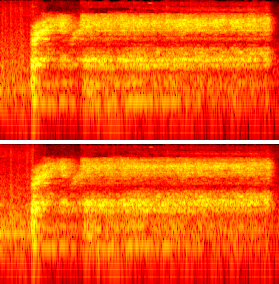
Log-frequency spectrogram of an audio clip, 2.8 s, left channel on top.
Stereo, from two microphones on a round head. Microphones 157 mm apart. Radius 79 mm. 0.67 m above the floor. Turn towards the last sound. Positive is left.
turn(degrees=55)  # may be behind; listen again after turning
